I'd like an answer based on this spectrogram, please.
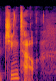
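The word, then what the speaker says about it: Tsingtao: the famous chinese beer qingtao which is spelt a little differently on the beer it's spelled with a t-s-i-n-g-t-a-o the actual city name is spelt q-i-n-g-d-a-o but it's the same thing and it's the city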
